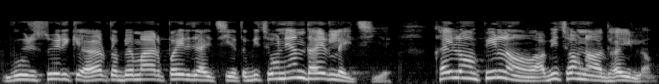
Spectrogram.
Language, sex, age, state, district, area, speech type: Maithili, female, 60+, Bihar, Begusarai, rural, spontaneous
